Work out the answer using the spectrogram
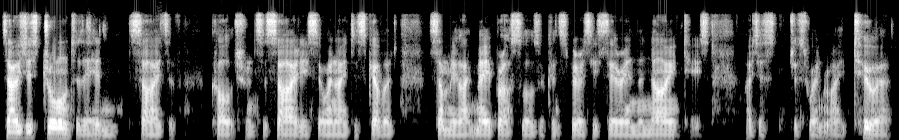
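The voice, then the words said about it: British accent. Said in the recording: “Are you American or British or Australian? I notice an accent... Yeah, I'm British”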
